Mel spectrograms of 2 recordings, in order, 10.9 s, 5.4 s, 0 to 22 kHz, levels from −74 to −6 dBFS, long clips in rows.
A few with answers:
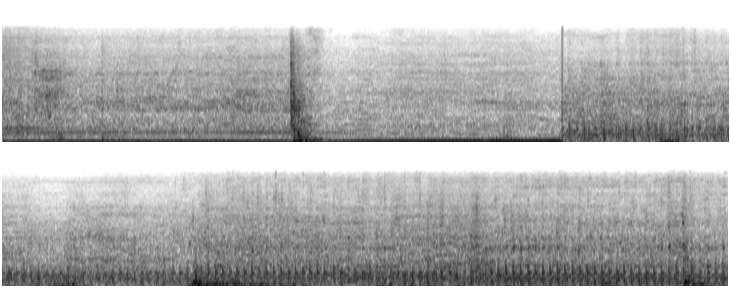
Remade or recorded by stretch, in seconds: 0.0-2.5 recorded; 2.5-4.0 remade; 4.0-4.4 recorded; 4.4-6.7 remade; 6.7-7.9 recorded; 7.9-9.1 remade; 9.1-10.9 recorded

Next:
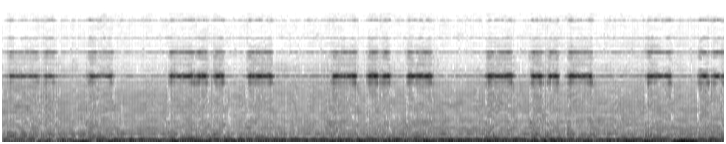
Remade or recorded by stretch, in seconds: 0.0-5.4 remade

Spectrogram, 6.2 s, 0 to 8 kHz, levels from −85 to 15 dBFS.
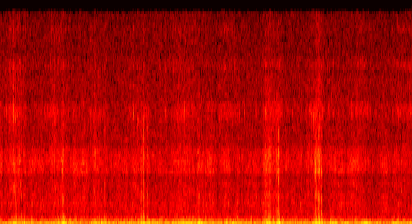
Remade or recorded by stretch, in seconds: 0.0-2.3 recorded; 2.3-3.1 remade; 3.1-6.2 recorded

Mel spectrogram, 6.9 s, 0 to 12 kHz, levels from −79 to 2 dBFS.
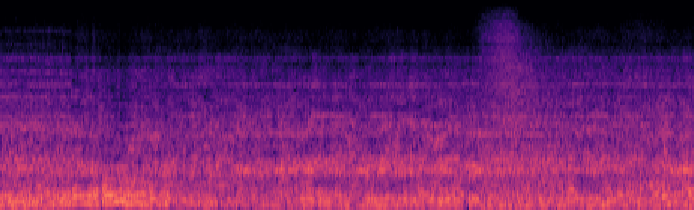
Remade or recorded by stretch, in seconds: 0.0-0.7 recorded; 0.7-4.8 remade; 4.8-5.6 recorded; 5.6-6.9 remade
